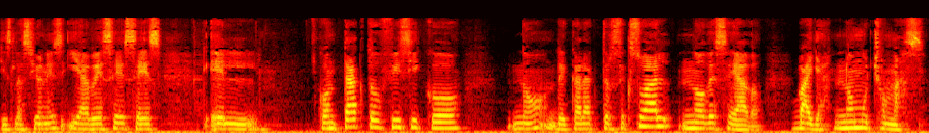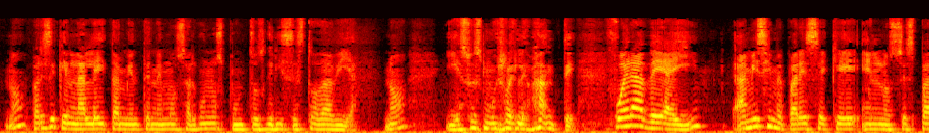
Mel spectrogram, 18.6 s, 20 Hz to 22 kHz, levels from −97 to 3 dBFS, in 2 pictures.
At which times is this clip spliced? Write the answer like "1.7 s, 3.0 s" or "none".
2.0 s, 16.6 s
